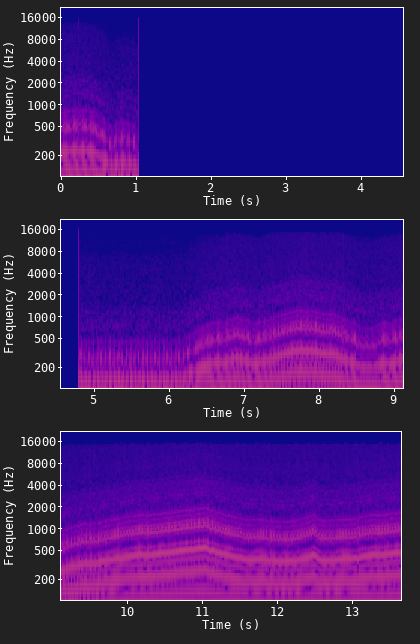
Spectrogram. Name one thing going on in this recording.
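A sports car engine hums and revs up and down.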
